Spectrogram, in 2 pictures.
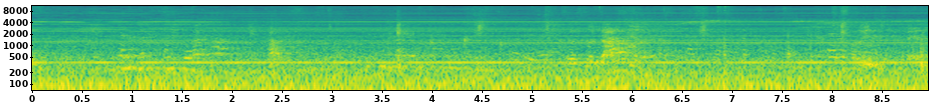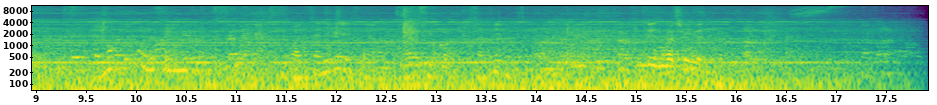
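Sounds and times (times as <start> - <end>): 
Paris subway hall ambience: 0.0 - 17.9.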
